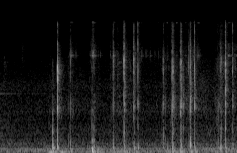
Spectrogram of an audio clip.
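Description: Typing on a MacBook laptop keyboard: irregular key clicks begin about a second in and come several a second.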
